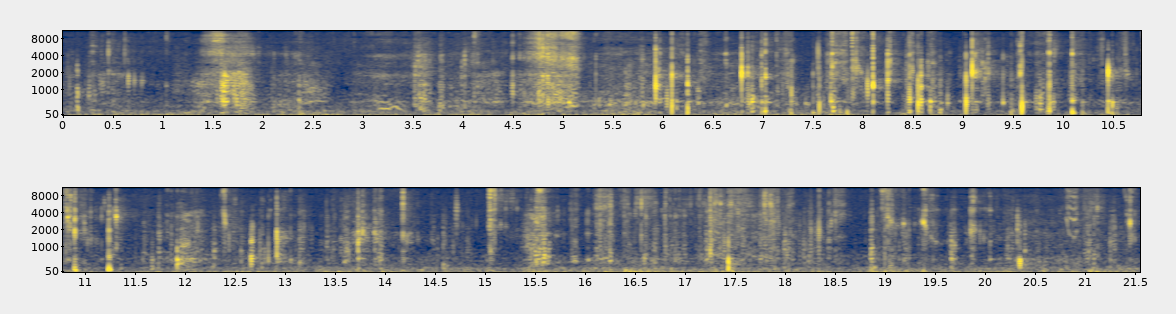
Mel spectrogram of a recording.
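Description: Close-up eating sounds: chewing and crunching spoonfuls of cream-layered dessert with a crumbly topping, with many quick sharp mouth clicks and smacks.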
